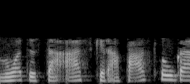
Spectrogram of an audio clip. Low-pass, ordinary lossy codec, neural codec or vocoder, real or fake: 3.6 kHz; MP3, 16 kbps; none; real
